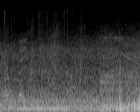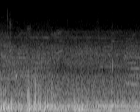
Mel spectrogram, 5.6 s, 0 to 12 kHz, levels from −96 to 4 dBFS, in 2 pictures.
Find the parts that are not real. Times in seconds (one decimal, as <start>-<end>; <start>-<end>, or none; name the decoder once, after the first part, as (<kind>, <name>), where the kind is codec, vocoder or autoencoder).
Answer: 2.0-2.9 (codec, DAC)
